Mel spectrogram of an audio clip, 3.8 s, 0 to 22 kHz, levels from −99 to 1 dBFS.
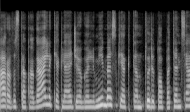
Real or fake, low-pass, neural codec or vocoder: fake; 14.4 kHz; codec, 44.1 kHz, 2.6 kbps, SNAC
